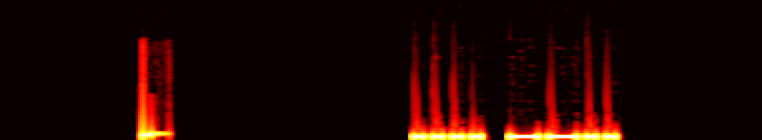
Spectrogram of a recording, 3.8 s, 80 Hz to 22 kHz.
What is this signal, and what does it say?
Morse code, heard as a keyed tone, about 25 wpm, 700 Hz. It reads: HZ
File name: Two Letter-Number Combinations - 25wpm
